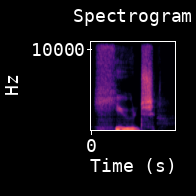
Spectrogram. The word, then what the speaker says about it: huge: The thing to watch out for here is that we must pronounce the H. So huge, not huge.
